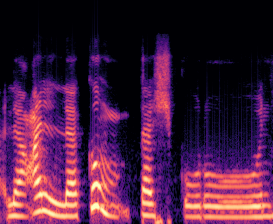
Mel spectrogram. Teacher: La'allakum ni mim mati ada tanda sukun. Kita tak baca dia dengan dengung ya. Kita baca dia dengan jelas. Jangan dengung kat sini.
